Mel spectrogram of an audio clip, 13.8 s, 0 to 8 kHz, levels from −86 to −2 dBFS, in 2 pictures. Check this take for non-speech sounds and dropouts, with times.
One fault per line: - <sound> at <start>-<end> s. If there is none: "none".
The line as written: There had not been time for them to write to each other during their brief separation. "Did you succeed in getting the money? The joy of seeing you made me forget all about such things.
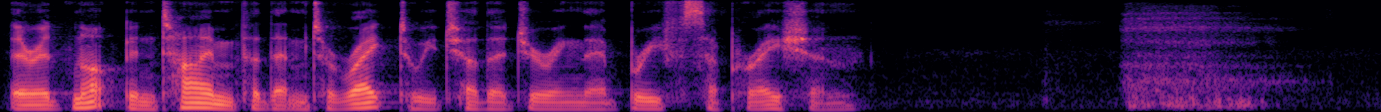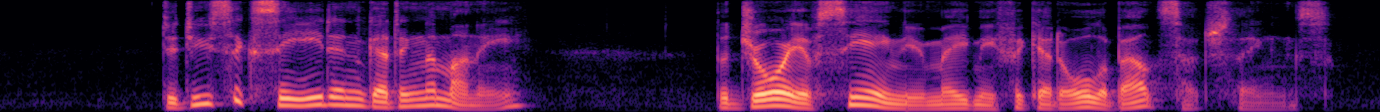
- sigh at 5.2-6.7 s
